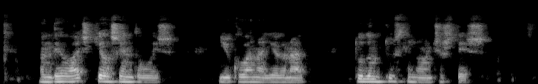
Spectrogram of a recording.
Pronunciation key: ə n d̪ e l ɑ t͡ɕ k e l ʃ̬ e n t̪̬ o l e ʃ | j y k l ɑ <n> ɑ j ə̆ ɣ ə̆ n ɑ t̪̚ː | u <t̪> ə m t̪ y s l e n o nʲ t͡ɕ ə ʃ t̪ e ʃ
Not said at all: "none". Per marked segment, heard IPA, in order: n, d̪

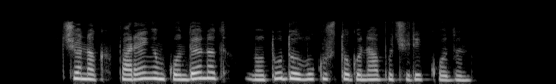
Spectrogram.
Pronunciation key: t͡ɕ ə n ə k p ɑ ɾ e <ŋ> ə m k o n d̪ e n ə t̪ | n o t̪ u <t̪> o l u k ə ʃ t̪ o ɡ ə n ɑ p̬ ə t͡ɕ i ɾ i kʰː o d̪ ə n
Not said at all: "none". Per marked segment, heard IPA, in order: ŋ, d̪

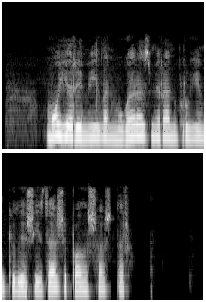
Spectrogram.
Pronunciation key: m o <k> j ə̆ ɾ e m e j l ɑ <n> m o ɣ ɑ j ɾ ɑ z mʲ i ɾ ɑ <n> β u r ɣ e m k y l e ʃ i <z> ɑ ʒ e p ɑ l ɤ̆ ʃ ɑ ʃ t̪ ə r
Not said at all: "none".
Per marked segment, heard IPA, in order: none, n, n, z

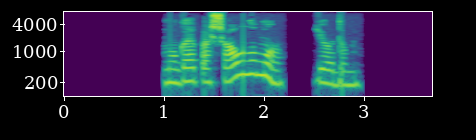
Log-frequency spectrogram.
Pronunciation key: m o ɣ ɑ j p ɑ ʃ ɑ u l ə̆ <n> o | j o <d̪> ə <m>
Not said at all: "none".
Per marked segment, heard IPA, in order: m, d̪, m

